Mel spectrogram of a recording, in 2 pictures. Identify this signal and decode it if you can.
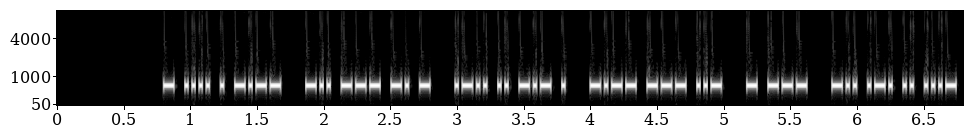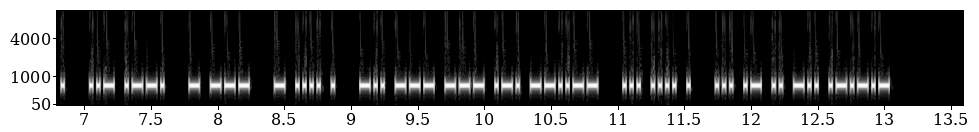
Morse code, heard as a keyed tone, about 46 wpm, 700 Hz. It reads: THEY DONT LIKE YOU TO DRIVE UP TO THE DOOR, SHE SAID.
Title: Sentences from Top 1000 Words - Review Part 2 - 45wpm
